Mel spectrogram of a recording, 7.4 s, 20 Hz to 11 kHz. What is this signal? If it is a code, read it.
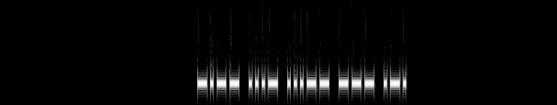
Morse code, heard as a keyed tone, about 28 wpm, 700 Hz. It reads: YV3OR
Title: DXCC-100 Call Signs - 5 Characters - Repeated 3x - 28wpm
